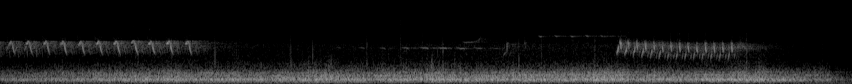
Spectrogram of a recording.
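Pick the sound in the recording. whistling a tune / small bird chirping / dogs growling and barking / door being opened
small bird chirping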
